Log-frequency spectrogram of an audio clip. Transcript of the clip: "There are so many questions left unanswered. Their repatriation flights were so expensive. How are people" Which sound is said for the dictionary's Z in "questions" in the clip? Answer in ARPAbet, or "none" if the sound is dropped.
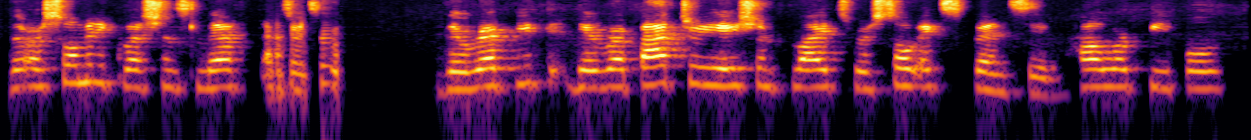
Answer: S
